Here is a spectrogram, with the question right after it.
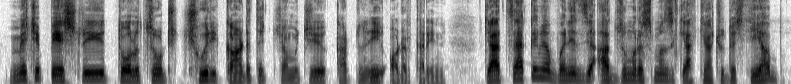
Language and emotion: Kashmiri, neutral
